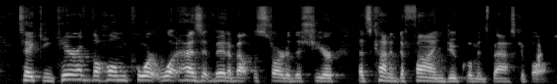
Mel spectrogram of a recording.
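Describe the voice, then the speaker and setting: A man talks at a very fast pace in a high pitch with ordinary pitch variation. He leaves hardly any pauses. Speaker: sports podcast host. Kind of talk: podcast interview host.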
